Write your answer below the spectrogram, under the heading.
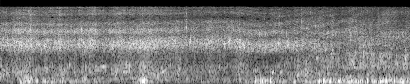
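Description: Water running and splashing steadily in a garden fountain's tiled channel and pool, as a constant hiss-like rush, with an uneven low rumble underneath.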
